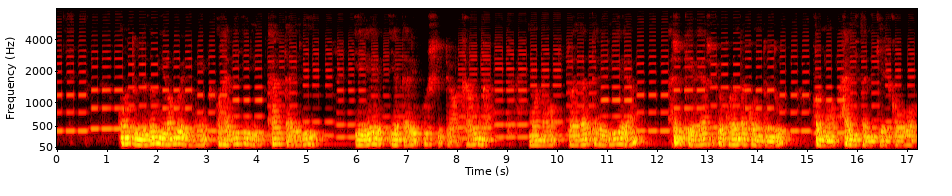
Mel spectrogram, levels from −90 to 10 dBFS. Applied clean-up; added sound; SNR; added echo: none; Wind instrument, woodwind instrument; 14 dB; reverberation time 0.7 s.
